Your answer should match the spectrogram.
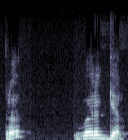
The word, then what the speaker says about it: प्रवर्ग्य: यद्यपि उनका स्वरूप सर्वथा स्वतंत्र है, तथापि उन्होंने प्रवगर्य प्रवगर्य नहीं प्रवर्ग्य प्रवर्ग्य प्रवर्ग्य ये इस तरह का शब्द है।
